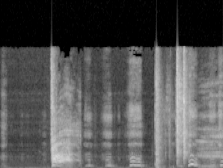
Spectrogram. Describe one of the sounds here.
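A young woman cries out and gasps in pain.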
